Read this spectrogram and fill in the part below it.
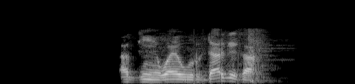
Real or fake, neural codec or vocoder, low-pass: real; none; 5.4 kHz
